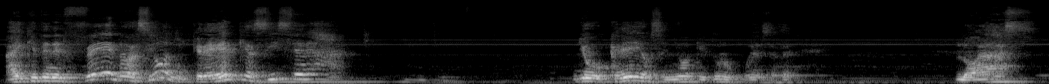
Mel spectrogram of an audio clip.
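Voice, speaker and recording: A man, a pastor with a Chilean Spanish accent, preaching a sermon and acting out scripture scenes, swinging between loud and hushed delivery. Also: on the high side, big pitch swings, takes it slowly, long pauses. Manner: retells scripture with acted dialogue, shifts between loud and hushed. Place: church sanctuary. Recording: echoey church from far off, faint noise.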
